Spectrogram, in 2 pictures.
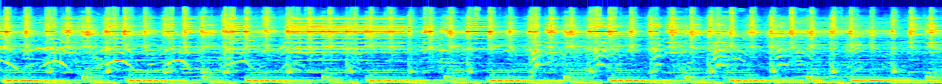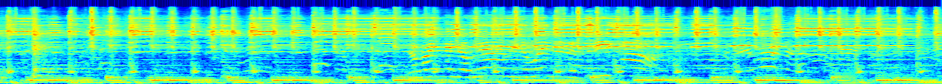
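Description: Live band playing Latin tropical dance music through a PA: keyboards and percussion over a steady, repeating bass beat.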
